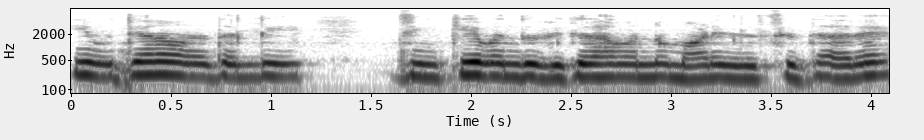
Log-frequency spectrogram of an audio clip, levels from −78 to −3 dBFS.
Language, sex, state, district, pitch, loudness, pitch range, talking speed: Kannada, female, Karnataka, Dakshina Kannada, 200 Hz, -18 LUFS, 195-210 Hz, 105 wpm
